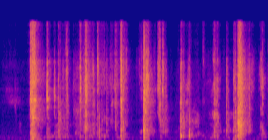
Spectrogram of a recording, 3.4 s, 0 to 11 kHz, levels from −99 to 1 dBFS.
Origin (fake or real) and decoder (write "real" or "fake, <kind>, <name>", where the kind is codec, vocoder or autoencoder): fake, vocoder, WaveNeXt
